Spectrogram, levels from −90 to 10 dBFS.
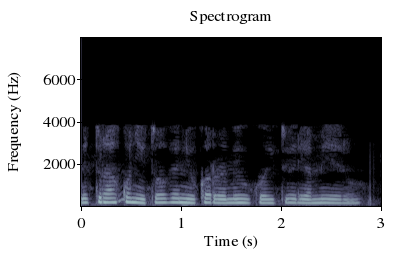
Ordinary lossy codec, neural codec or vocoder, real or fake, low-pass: AAC, 16 kbps; none; real; 7.2 kHz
